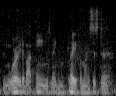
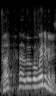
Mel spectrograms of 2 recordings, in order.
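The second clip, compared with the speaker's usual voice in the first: high, loud stammering panic; panicked stammer; 5 dB louder than usual. Acted. Brother realising he is suspected of murder, high panicked stammer. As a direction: stumble over the words in fright.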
